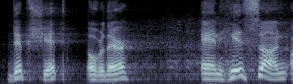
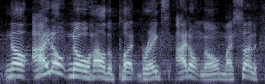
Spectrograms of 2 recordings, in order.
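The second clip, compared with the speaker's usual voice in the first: normal talking voice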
